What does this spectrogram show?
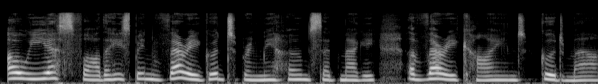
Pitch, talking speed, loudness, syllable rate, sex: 220 Hz, 170 wpm, -18 LUFS, 4.0 syllables/s, female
